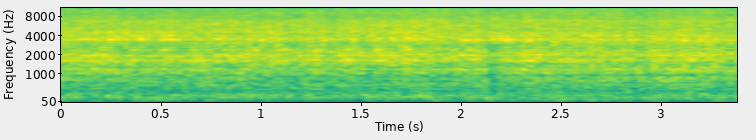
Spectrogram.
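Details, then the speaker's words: Dodge Caliber idling with A/C compressor running, heard from underneath: steady loud rattling chain clatter; codes P0365 and P0340 pointed to cam sensors, but timing chain, tensioner and guides suspected worn — timing chain noise. "vamos a meternos abajo mejor mire como suena el sonido de cadena eso fuerte"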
